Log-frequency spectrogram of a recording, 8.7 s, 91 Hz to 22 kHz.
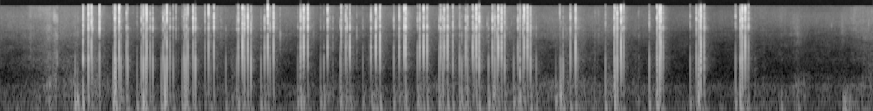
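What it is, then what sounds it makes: Wax pillar candle tapped with fingernails. Long fingernails tap quickly on a large, cream, solid wax pillar candle standing upright. About 27 sharp, dry clicks with bright, crackly tops come in an uneven rapid run, each dying away almost instantly.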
